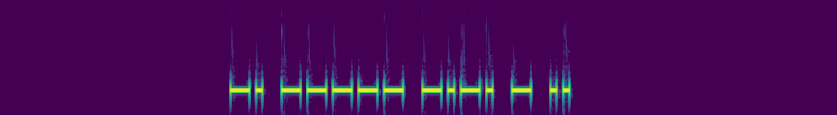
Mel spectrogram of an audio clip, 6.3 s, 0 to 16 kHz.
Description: Morse code, heard as a keyed tone, about 25 wpm, 700 Hz. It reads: N0CTI
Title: USA Call Signs - 5 Characters - Repeated 3x - 25wpm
